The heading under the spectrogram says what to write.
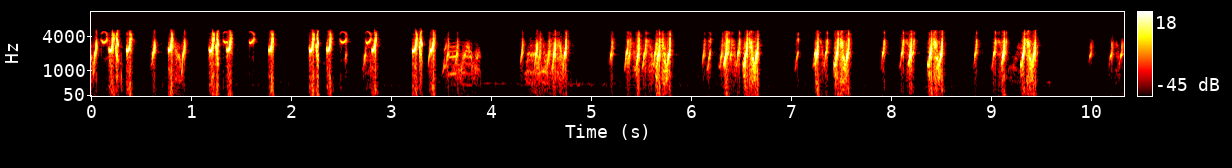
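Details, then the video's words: Quail voice over ten seconds: a steady stream of scratchy chirps and small curled whistle notes, about one burst per second, with a softer buzzy rattle in the middle. "Batair ka awaz"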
